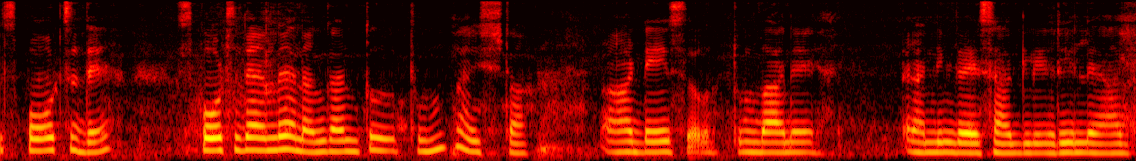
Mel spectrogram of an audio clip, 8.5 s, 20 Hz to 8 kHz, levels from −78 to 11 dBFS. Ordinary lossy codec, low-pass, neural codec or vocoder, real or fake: none; none; codec, 16 kHz, 4 kbps, FunCodec, trained on Chinese and English, 50 frames a second; fake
